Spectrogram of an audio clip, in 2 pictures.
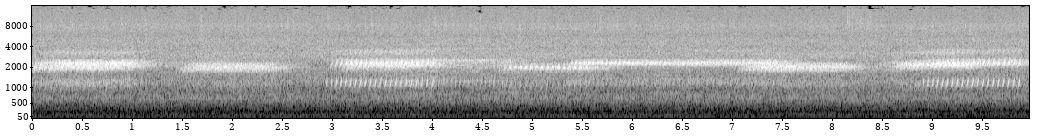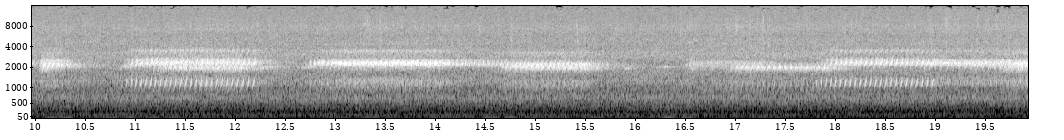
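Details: Night chorus of many tree frogs in Eastern Pennsylvania, early summer: rapid pulsed trills about a second or two long overlap and alternate continuously, higher and lower voices weaving together into an unbroken rhythmic drone.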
